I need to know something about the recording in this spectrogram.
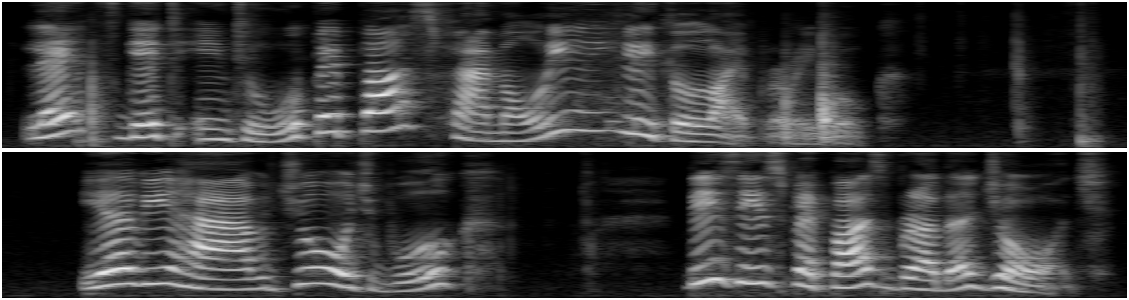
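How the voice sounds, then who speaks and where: Female children's book reader, higher voice, lively melodic swings, very unhurried word-by-word delivery for little ones. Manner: simple, deliberate word-by-word delivery. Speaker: presenter showing and reading children's books. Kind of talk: slow read-aloud for toddlers.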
